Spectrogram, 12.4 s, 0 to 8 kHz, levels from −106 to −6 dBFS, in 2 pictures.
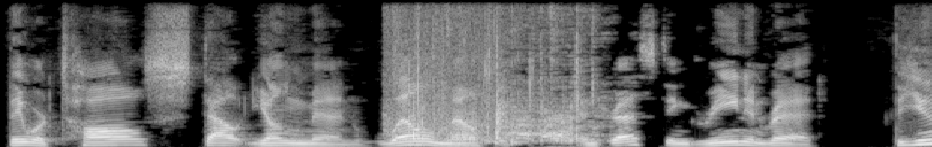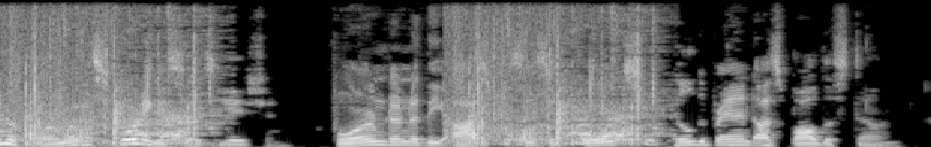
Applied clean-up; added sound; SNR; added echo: classical method Wiener filter.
